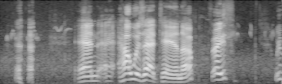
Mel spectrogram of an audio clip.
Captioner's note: laughs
